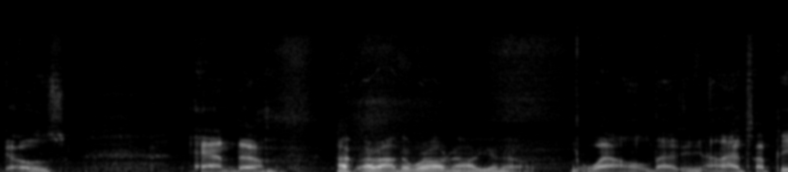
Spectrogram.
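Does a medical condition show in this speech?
Yes: cerebral palsy.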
